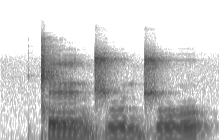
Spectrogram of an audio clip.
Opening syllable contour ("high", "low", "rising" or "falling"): high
